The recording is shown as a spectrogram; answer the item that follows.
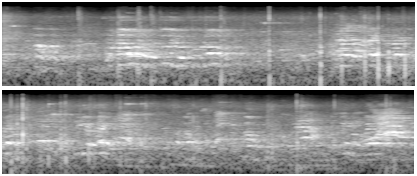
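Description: A basketball bouncing on a hard court as it is dribbled, with a run of sharp bounces around the middle, over children's and spectators' voices.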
